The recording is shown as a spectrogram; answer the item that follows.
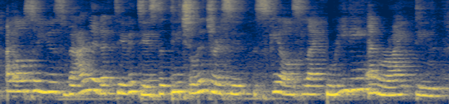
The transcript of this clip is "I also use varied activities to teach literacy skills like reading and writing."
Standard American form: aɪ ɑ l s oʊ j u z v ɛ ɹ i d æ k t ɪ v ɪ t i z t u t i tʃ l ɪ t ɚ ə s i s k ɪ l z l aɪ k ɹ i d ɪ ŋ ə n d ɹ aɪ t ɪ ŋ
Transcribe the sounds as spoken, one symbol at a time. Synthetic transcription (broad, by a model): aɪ ɑ l s oʊ j u z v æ l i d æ k t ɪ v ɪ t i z t u t i tʃ l ɪ t ɚ ə s i s k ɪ l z l aɪ k ɹ i d ɪ ŋ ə n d ɹ aɪ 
